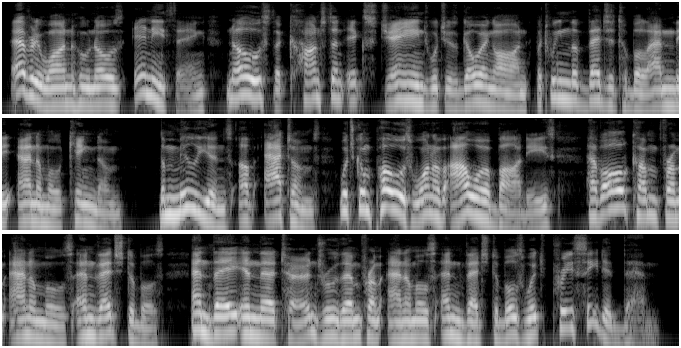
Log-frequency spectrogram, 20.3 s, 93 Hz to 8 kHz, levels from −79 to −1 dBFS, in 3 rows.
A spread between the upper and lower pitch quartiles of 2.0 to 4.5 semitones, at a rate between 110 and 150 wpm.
No: average, 4.9 semitones; average, 145 wpm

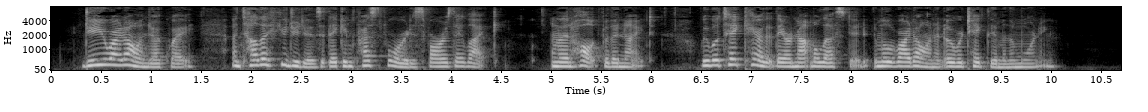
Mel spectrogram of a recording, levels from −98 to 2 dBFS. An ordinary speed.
No: fast, 245 wpm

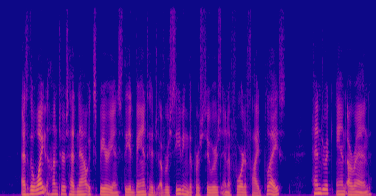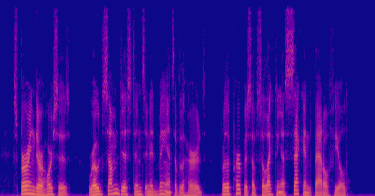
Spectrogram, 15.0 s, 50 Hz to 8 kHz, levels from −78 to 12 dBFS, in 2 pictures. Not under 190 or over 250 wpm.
No: average, 160 wpm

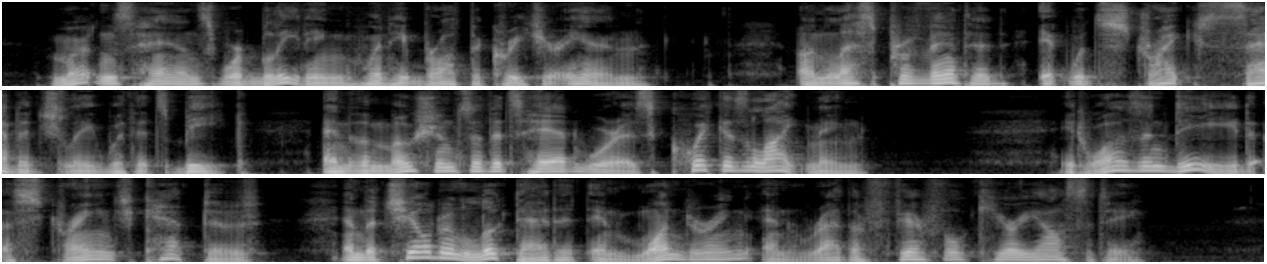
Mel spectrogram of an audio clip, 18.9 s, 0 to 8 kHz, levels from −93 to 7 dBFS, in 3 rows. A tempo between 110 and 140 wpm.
No: average, 150 wpm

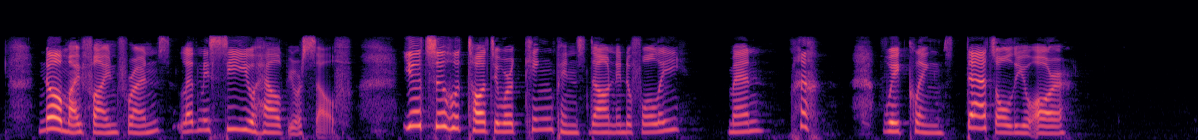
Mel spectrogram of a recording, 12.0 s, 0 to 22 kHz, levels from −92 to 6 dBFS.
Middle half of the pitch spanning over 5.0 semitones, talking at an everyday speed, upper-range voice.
Yes: wide, 5.4 semitones; average, 145 wpm; high, 245 Hz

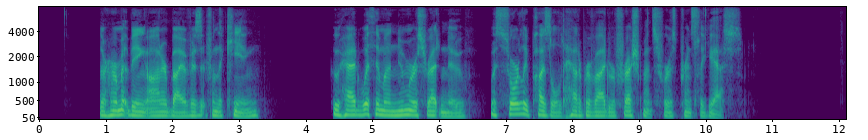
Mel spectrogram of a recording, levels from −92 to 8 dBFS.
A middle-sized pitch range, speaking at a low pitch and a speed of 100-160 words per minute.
Yes: average, 3.4 semitones; low, 105 Hz; average, 140 wpm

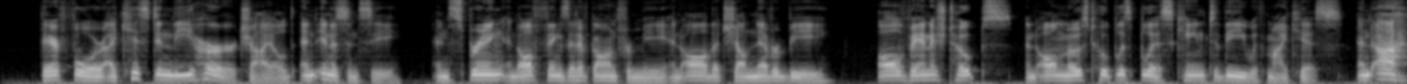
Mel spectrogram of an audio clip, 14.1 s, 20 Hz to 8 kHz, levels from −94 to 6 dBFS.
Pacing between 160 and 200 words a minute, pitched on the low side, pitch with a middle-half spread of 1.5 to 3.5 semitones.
No: average, 170 wpm; low, 110 Hz; average, 3.9 semitones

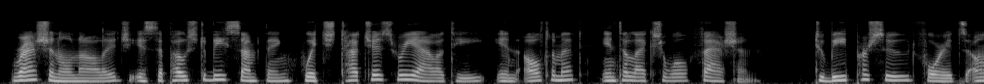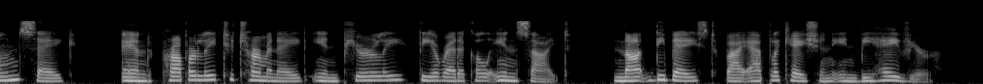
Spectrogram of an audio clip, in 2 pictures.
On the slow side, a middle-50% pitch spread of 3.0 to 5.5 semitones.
Yes: slow, 105 wpm; average, 3.5 semitones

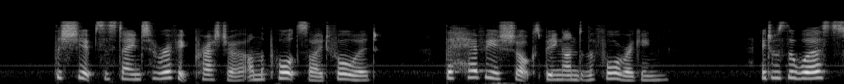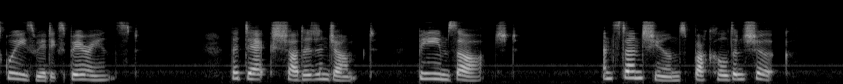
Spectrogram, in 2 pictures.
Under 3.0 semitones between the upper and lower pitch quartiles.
No: wide, 5.4 semitones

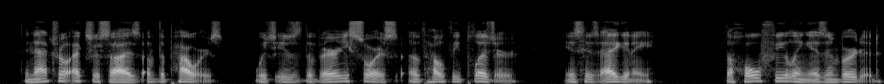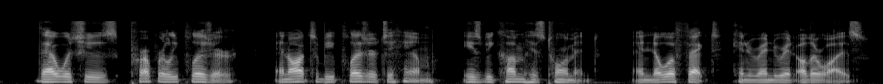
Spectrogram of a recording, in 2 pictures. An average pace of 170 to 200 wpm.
No: average, 160 wpm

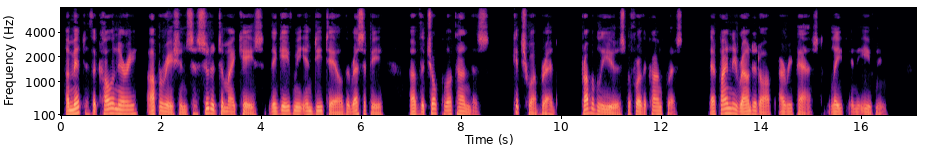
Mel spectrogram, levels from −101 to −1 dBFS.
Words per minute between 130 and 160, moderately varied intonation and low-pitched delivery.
Yes: slow, 135 wpm; average, 4.5 semitones; very low, 95 Hz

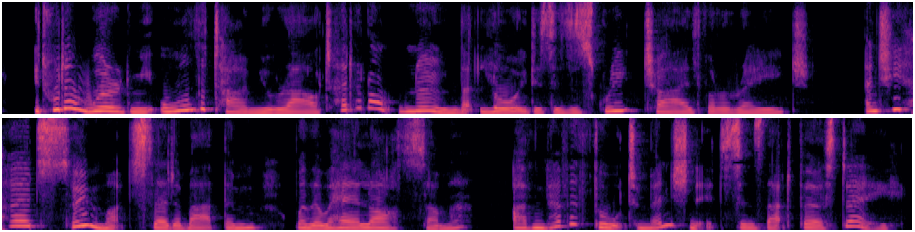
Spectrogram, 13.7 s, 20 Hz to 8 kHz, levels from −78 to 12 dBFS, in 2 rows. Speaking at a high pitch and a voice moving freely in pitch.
Yes: high, 230 Hz; wide, 5.8 semitones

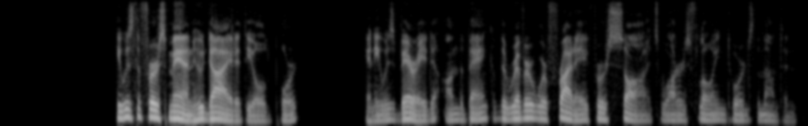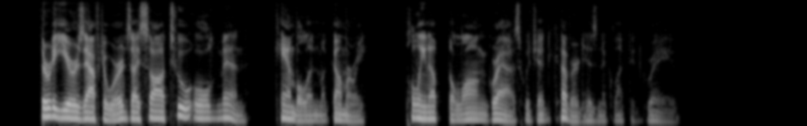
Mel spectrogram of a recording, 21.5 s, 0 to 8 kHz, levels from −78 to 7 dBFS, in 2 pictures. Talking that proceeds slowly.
No: average, 150 wpm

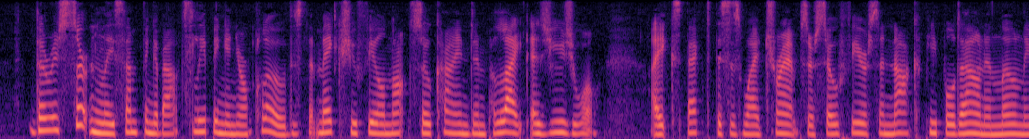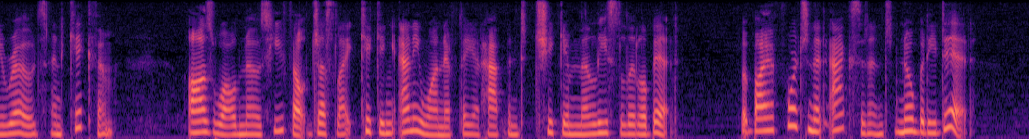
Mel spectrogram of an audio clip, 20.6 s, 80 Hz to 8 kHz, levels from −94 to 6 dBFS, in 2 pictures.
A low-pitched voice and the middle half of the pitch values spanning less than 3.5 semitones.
No: high, 210 Hz; average, 2.8 semitones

